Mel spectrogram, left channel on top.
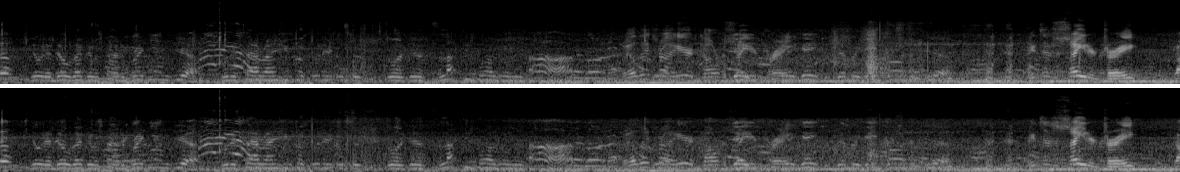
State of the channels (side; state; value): both; normal; correlation 0.81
